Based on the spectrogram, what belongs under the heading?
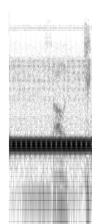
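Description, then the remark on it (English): A loud, steady telephone dial tone starts abruptly and holds unbroken, with faint muffled clicks and beeps barely audible beneath it as numbers are typed into a phone keypad. “He's furiously typing numbers into his keypad here”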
